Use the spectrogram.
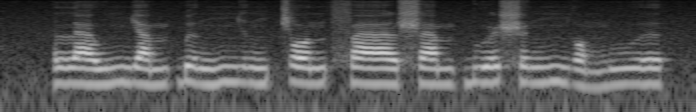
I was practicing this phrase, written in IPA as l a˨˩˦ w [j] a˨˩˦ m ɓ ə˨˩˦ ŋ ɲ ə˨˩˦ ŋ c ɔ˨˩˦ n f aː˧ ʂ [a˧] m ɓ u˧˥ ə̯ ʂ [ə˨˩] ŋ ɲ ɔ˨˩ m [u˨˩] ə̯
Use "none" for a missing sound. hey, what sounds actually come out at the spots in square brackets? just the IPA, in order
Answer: ɲ, a˧, ə˧˥, u˧

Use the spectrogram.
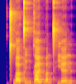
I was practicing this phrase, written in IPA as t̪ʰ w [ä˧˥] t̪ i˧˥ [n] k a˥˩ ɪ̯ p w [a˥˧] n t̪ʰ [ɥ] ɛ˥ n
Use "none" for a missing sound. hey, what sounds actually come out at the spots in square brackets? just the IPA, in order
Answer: ä˥˩, ŋ, a˩, j

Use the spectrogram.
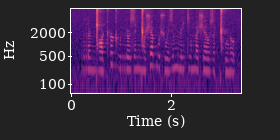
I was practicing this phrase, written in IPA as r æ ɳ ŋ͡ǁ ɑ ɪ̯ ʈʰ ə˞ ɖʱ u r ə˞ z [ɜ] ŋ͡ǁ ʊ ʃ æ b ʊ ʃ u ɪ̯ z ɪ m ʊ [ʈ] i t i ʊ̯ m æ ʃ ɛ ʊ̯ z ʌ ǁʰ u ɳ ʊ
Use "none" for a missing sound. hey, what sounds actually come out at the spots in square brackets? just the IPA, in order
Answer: ɛ, ɳ

